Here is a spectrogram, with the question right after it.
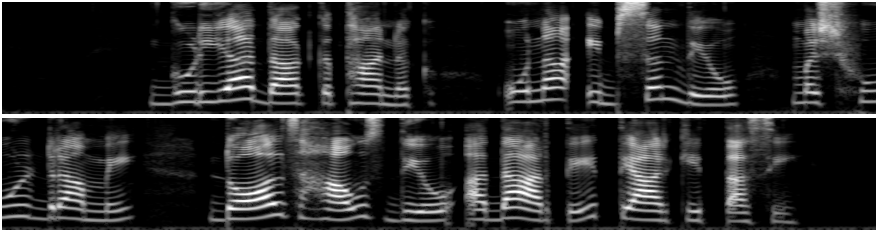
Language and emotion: Punjabi, neutral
